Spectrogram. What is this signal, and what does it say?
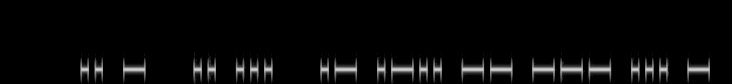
Morse code, heard as a keyed tone, about 17 wpm, 700 Hz. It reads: IT IS ALMOST
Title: Sentences from Top 1000 Words - Review Part 4 - 17wpm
